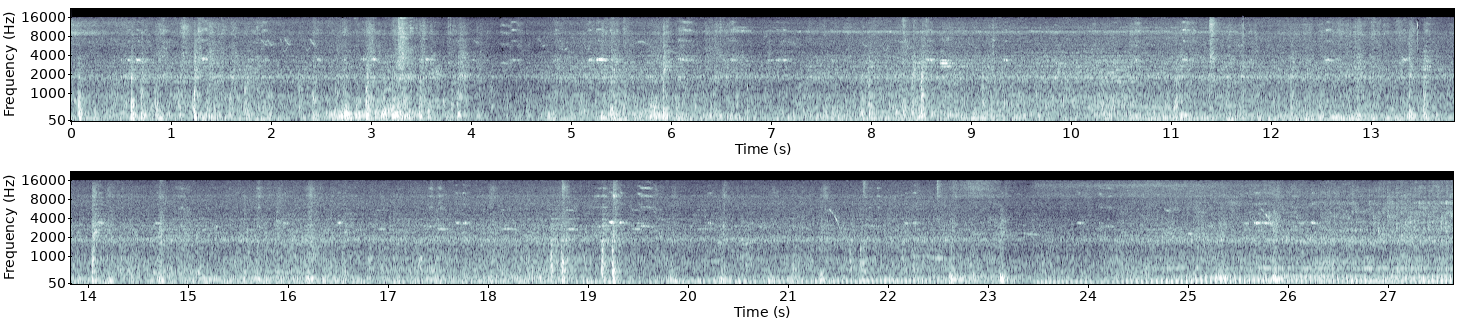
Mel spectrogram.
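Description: Podhigai Express passenger coaches running along the track, heard from a coach window: a steady rumble of wheels on rail with irregular clickety-clack from the rail joints, louder in the last few seconds.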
